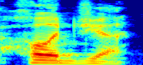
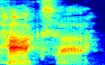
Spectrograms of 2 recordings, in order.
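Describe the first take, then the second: First: The middle consonant sounds like dj. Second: The middle consonant sounds like ks. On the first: The speaker calls it right. "the pronunciation guide I saw had a D in front of the J" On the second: The speaker calls it wrong. "I used to think it was Hoxha because uh, that's how it's spelled"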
